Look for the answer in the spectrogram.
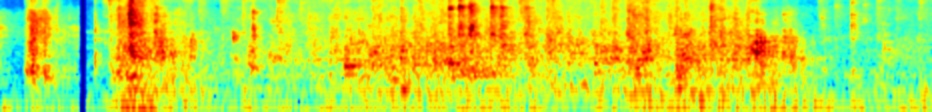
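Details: Garage door after replacing metal rollers with nylon ones and swapping the chain drive for a belt drive: it rolls along the track with a soft, even rumble and no squeal or grinding.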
